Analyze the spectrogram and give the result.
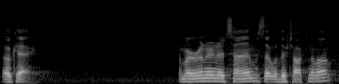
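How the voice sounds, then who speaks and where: Fast, casual man giving a tech talk. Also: mid-range voice, little pitch movement, a little mellow, clean tone. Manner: fast, casual, self-deprecating. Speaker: meetup presenter. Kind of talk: live technical talk with audience questions. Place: meeting room with an audience.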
